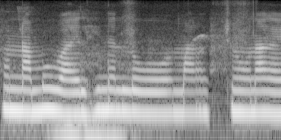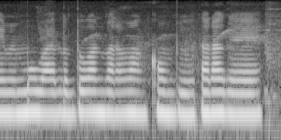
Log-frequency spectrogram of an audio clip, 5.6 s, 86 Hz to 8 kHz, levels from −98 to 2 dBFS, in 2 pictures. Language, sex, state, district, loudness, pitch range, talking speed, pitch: Chakma, female, Tripura, Unakoti, -14 LUFS, 200-210 Hz, 130 wpm, 205 Hz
